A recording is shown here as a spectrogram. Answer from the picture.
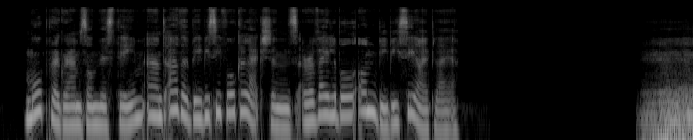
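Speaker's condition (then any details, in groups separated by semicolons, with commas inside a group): No condition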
